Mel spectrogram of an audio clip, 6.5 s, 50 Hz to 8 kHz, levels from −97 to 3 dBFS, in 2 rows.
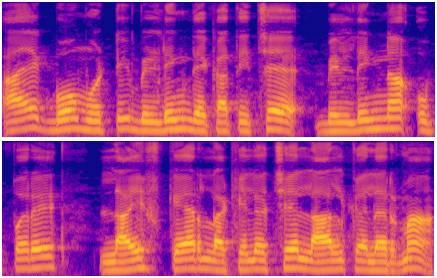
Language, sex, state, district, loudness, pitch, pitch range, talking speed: Gujarati, male, Gujarat, Valsad, -16 LUFS, 155 Hz, 145-170 Hz, 165 wpm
